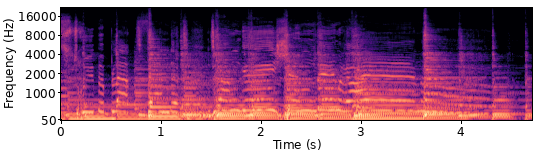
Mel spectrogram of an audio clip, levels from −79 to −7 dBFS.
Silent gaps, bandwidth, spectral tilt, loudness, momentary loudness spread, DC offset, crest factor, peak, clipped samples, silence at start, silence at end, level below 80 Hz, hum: none; 18 kHz; -6 dB/octave; -18 LUFS; 6 LU; 0.2%; 16 dB; -2 dBFS; under 0.1%; 0 s; 0 s; -32 dBFS; none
